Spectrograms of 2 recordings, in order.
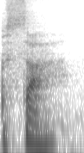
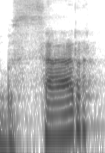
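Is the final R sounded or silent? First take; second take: silent; sounded. First: The final R is silent. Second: The final R is pronounced. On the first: The speaker calls it right. "It's just besar. ... The R is not sounded" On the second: The speaker calls it wrong. "not besar or besar"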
